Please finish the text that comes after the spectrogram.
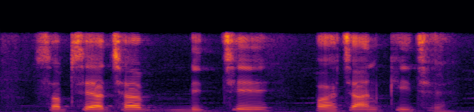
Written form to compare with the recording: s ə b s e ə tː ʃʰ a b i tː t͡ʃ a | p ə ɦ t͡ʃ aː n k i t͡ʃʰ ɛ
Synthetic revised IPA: s ə b s e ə tː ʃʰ a b i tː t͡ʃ e | p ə ɦ t͡ʃ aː n k i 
